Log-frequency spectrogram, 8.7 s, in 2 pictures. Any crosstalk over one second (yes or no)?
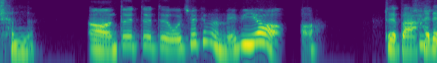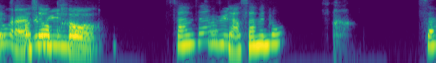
yes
